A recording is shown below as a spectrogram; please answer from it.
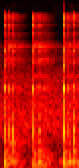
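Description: Three sharp metallic hammer taps, evenly spaced and close, as metal is punched over set stones in a jewelry piece, each followed by quick bouncing ticks and a faint ring.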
